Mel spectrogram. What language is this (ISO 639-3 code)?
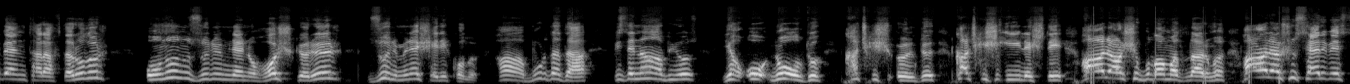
tur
